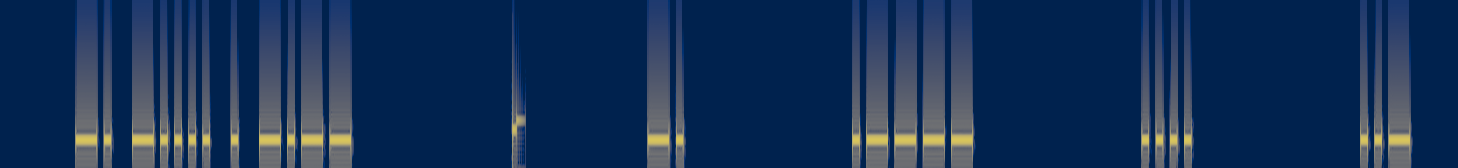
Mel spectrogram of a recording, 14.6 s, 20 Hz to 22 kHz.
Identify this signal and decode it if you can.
Morse code, heard as a keyed tone, about 17 wpm, spaced as for 7 wpm, 700 Hz. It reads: N6EY N1HU
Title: USA Call Signs - 4 Characters - 8x Character Spacing - 17wpm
